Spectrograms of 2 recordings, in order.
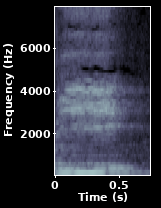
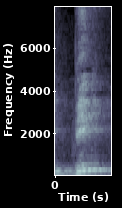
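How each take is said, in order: First: The vowel is drawn out long. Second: The vowel is short and clipped. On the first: The speaker calls it wrong. "je ne dis pas" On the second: The speaker calls it right. "ça c'est des voyelles courtes"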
